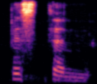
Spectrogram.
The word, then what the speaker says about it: piston: keep in mind that it is written in this way to be pronounced with N, not L, not M, piston.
